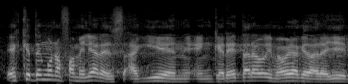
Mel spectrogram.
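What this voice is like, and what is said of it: Put-on Mexican Spanish accent. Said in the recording (Spanish): “¿lo han dicho así con ese acento?”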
